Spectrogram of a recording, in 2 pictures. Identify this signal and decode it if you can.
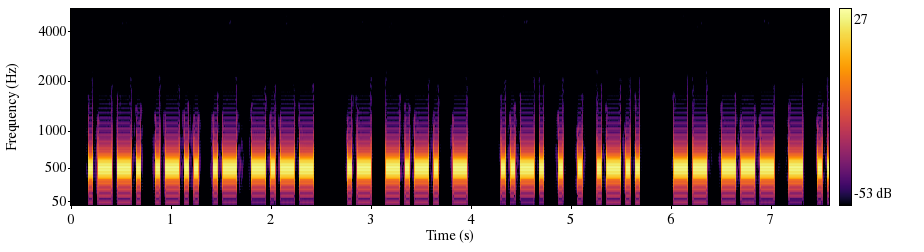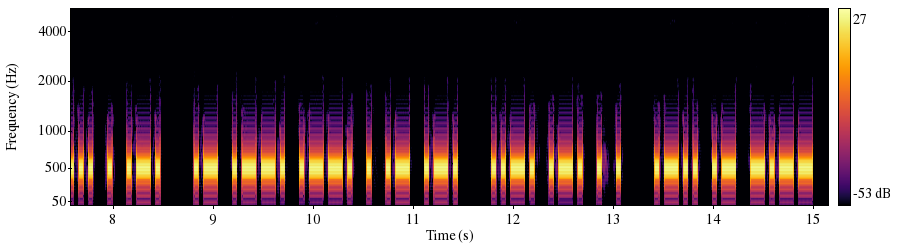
Morse code, heard as a keyed tone, about 25 wpm, 500 Hz. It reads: PLAY ACT FEEL MOTHER APPEAR FREE LAY
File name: 632 words / 632 Words 25WPM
